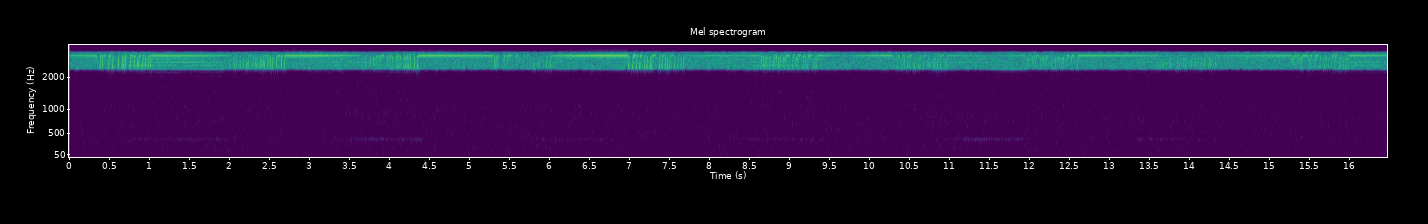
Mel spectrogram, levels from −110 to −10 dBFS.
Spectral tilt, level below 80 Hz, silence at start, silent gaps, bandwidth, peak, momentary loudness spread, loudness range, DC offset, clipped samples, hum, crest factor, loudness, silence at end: 13.5 dB/octave; under -90 dBFS; 0 s; none; 3.6 kHz; -22 dBFS; 9 LU; 5 LU; under 0.1%; under 0.1%; none; 14 dB; -34 LUFS; 0 s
